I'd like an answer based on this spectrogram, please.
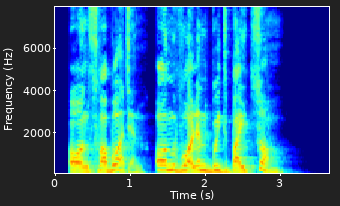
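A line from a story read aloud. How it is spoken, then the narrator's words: Exclaimed. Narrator (Russian): воскликнула Одесса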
